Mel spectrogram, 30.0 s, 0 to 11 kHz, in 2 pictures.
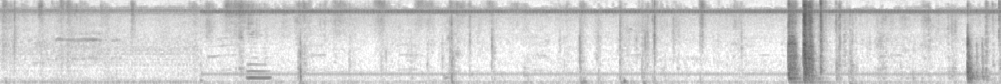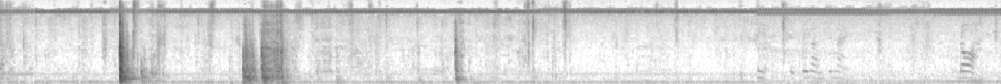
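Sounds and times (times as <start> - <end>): sharp knocks and thumps: 16.8 - 17.5, 18.6 - 19.5
high insect drone: 17.4 - 30.0.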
